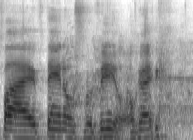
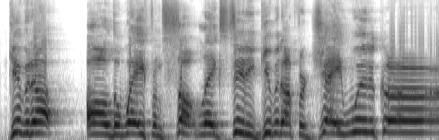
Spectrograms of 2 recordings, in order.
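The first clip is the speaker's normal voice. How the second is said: higher, slow booming emcee call; announcer intro; 8 semitones higher, 4 dB louder than usual. Retold or imitated. Emcee announcing the comic to the crowd, booming. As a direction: hype the crowd like a club host. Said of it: "host introducing the comic".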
